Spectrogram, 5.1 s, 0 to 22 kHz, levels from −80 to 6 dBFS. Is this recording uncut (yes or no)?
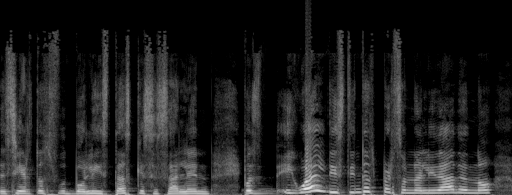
no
